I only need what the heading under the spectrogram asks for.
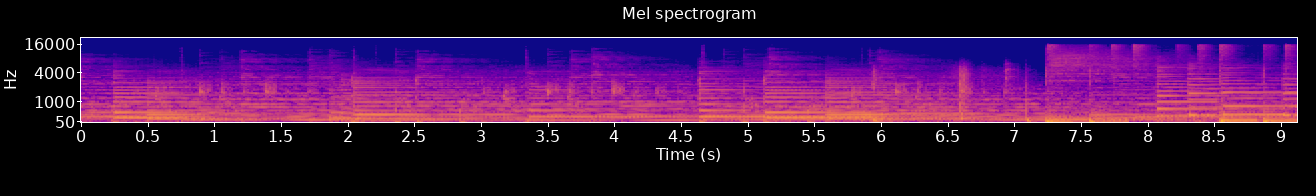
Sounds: Music

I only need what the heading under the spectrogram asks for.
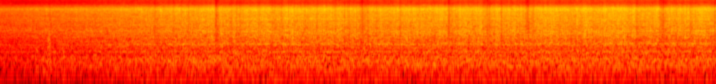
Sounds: Vehicle

